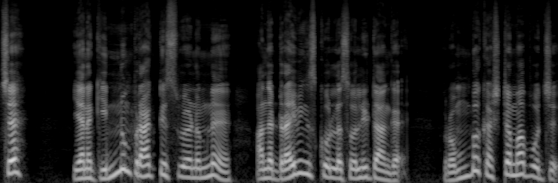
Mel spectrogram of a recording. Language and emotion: Tamil, sad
